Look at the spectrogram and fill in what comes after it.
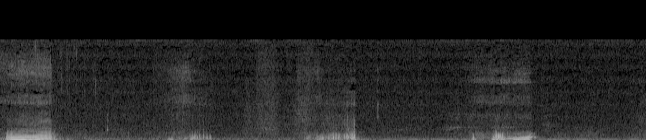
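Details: Bulldog kept as a pet, snoring while asleep: a loud snort at the start, then irregular softer rattling breaths and a nasal whistle, over a constant low hum.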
